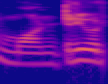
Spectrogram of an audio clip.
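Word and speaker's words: Montreux: Part था लेकिन अब मॉन्ट्रियो रिकॉर्ड का पार्ट नहीं है। सो मॉन्ट्रियो रिकॉर्ड क्या होता है? मॉन्ट्रियो रिकॉर्ड में मॉन्ट्रक्स मॉन्ट्रियो रिकॉर्ड में हालांकि एक्स लगता है लेकिन एक्स साइलेंट होता है।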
